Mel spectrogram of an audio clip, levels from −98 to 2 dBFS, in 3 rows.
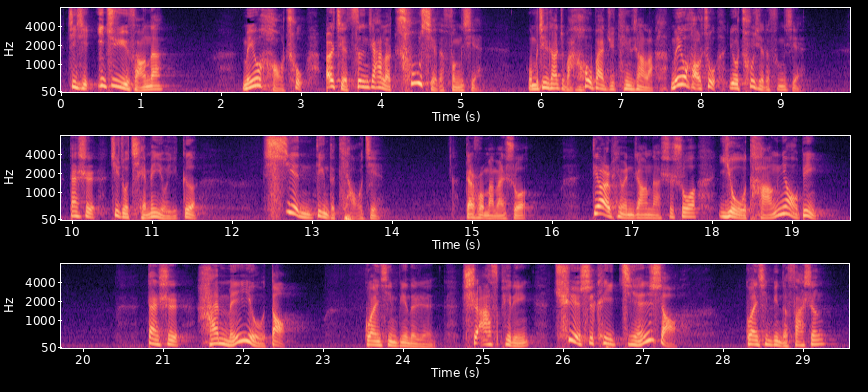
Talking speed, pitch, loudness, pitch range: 210 characters per minute, 130 Hz, -17 LUFS, 110-155 Hz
